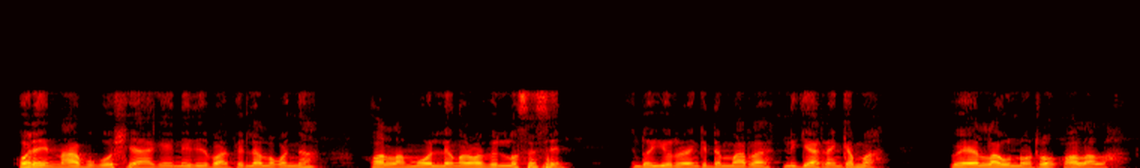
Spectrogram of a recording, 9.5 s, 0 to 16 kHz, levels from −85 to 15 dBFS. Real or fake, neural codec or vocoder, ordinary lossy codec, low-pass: real; none; none; 7.2 kHz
